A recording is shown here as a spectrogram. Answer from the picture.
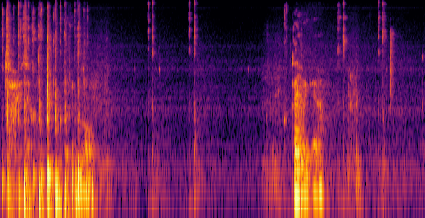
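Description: Computer keyboard typing in a quick run of keystrokes for about a second and a half, then a few single key or mouse clicks spaced out after it. About four and a half seconds in there is a short, low murmur of a voice.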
